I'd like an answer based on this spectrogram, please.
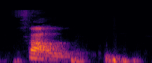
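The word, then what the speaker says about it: Vau: এরপরে হচ্ছে ভি, কিন্তু ভি কে ডয়েসে কি বলে? ফাউ, এটা একদমই এক্সেপশনাল। এটা আমাদের খুব খুব খুব ইম্পর্টেন্স দিয়ে মনে রাখতে হবে। ভি হচ্ছে গিয়ে ফাউ। এর উচ্চারণ কি এর মতে হয়? এফ এর মতোই হয়, ফ এর মতো উচ্চারণ হয়।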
